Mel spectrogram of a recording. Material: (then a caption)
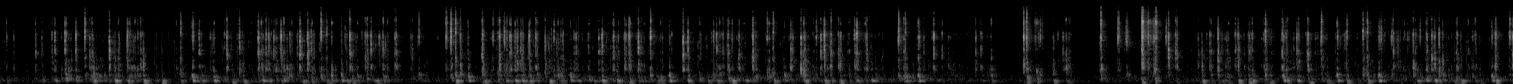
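Plastic. Rapid, bright key taps from the fingertips of both hands typing on a black full-size plastic computer keyboard resting on a desk. The short, dry clicks run in quick bursts with brief pauses near 4.5 and 10.5 seconds.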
